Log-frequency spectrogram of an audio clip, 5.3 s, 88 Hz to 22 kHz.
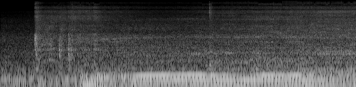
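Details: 2008 Hyundai Elantra, 2.0 Beta II engine, first start after timing belt and AC belt replacement: brief crank, catches quickly and settles into a smooth, even idle with no ticking or belt squeal; engine sounds healthy.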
